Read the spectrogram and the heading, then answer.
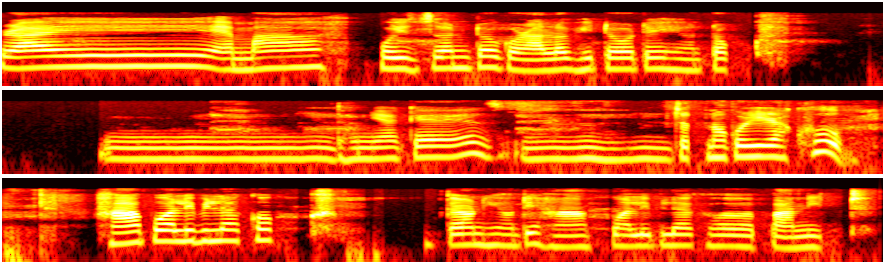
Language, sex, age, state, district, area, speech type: Assamese, female, 30-45, Assam, Sivasagar, rural, spontaneous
